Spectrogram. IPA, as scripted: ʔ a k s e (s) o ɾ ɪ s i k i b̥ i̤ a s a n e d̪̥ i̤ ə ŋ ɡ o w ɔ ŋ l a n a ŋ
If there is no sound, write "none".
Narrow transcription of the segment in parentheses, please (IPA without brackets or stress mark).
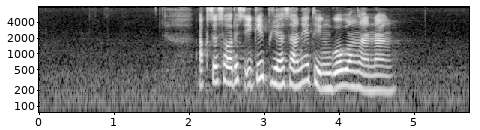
s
